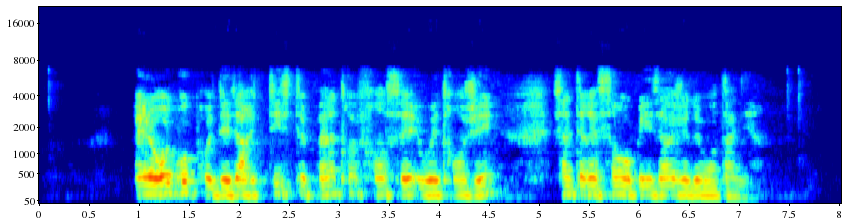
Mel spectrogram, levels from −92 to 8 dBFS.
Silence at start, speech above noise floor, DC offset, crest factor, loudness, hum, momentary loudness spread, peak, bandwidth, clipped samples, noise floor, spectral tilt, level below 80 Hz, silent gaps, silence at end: 0.95 s; 47 dB; under 0.1%; 20 dB; -26 LUFS; none; 17 LU; -6 dBFS; 7.2 kHz; under 0.1%; -72 dBFS; -6 dB/octave; -72 dBFS; none; 0.85 s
